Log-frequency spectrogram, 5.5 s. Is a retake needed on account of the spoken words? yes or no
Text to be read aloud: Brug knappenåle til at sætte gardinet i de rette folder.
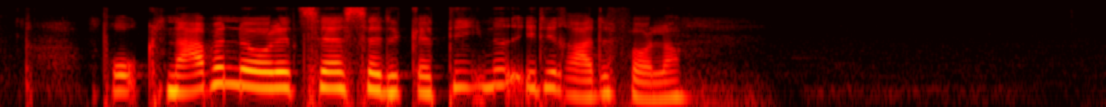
no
